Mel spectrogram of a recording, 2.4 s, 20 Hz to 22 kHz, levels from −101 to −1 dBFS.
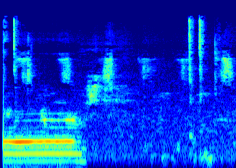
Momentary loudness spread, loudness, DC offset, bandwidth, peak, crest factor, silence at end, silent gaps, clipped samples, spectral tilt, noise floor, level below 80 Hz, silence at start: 18 LU; -34 LUFS; under 0.1%; 15.5 kHz; -18 dBFS; 16 dB; 0.05 s; none; under 0.1%; -3 dB/octave; -65 dBFS; -82 dBFS; 0 s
